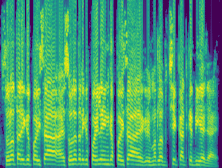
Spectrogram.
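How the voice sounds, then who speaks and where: A man with a Bihari accent chatting casually on the phone as a caller, deferential and quick to agree. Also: high-pitched, pushed and bright, no room sound. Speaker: caller with a grievance.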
